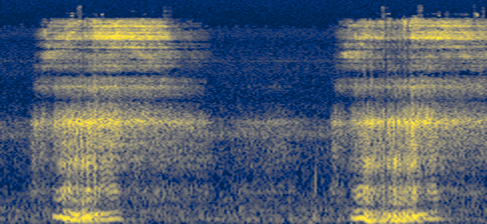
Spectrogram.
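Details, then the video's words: Female cat asleep in Taipei, snoring in two slow, low, grating bursts about three seconds apart, each swelling briefly before fading into quiet breathing. "Elle # ronfle # c’est excellent"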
